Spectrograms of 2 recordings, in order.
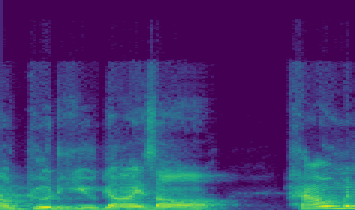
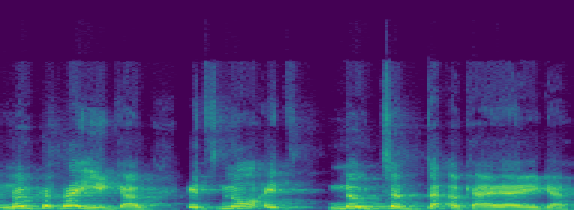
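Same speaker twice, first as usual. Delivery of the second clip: ordinary talk, nothing marked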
